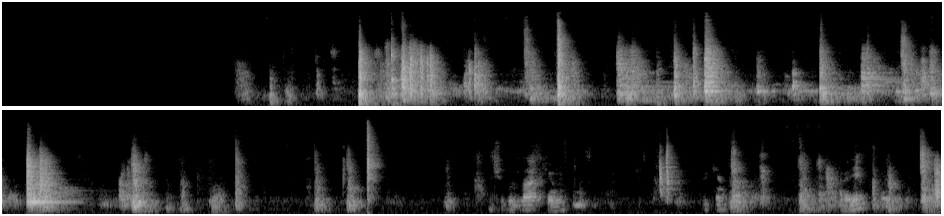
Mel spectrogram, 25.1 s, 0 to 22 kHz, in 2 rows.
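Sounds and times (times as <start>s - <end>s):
foosball knocks and thuds: 4.8s - 14.6s.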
